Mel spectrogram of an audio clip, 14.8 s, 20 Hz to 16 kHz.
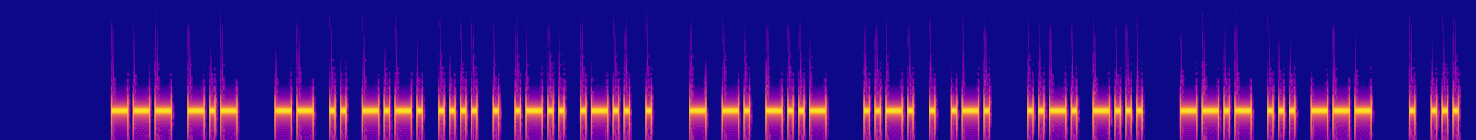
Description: Morse code, heard as a keyed tone, about 22 wpm, 700 Hz. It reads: OK MICHELLE TNX FER FB QSO ES
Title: Practice QSO - Exchange 4 - Ending - 22wpm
